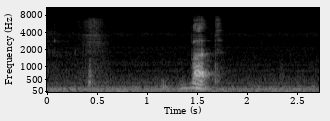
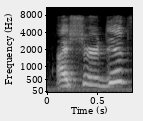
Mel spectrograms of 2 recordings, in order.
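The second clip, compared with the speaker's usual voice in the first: cheerful high chirp; 10 semitones higher, 4 dB louder than usual. Acted. Amelia voiced cheerfully.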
